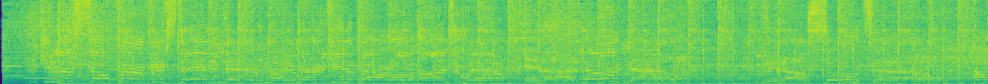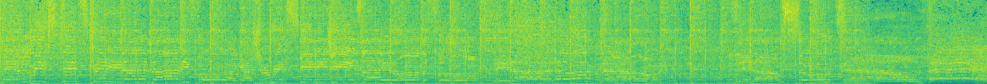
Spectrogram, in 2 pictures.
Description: Категория: Рок рингтоны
